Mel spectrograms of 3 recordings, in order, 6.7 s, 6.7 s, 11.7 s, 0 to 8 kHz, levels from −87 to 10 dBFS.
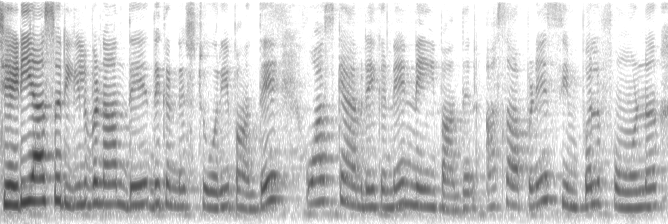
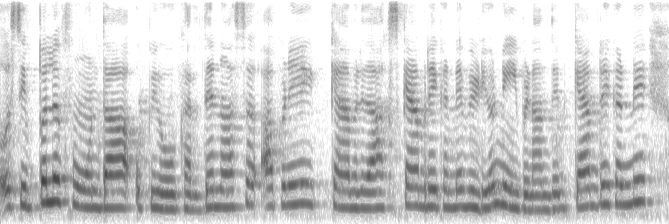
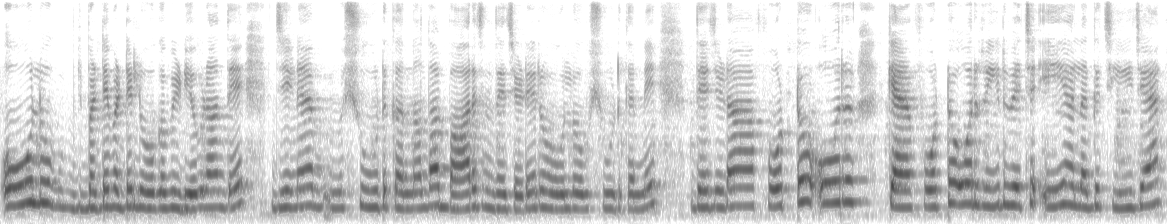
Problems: none marked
